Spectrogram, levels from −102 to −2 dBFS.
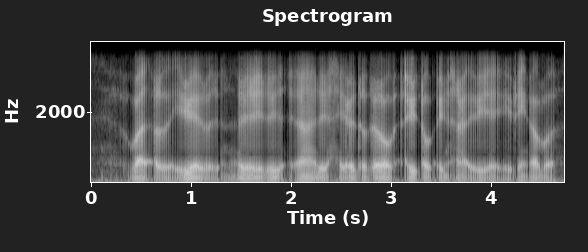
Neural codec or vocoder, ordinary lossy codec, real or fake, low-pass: autoencoder, 22.05 kHz, a latent of 192 numbers a frame, VITS, trained on many speakers; none; fake; 3.6 kHz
